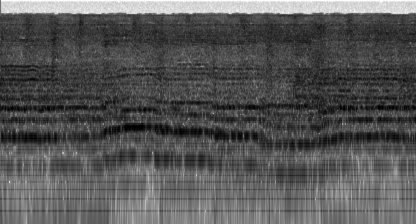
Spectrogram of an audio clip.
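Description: Pop song with a sung melody that glides between long held notes over a steady bass backing.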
